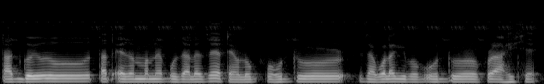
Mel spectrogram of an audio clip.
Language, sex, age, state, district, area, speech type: Assamese, male, 18-30, Assam, Golaghat, rural, spontaneous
